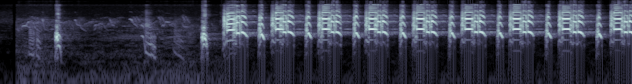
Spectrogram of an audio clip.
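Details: Partridge pair (grey francolin) for hunting use: faint squeaky notes over a low hum, then loud, regular, strident calls repeated about twice per second.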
